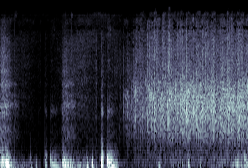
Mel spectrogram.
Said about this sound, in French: Des larmes et des applaudissements pour Diego Godin.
